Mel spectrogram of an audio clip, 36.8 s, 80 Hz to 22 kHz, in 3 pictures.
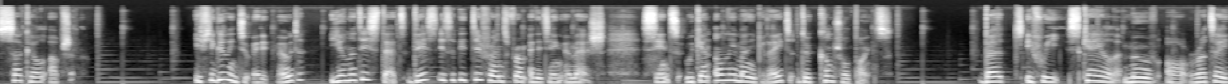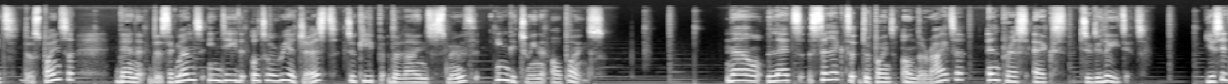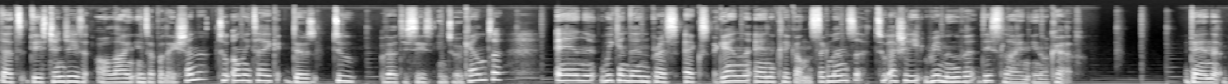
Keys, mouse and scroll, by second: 2.0 scroll up 3, 2.2 middle click, 2.7 Tab, 8.5 click, 10.5 s, 14.5 s, 21.3 click, 22.5 x, 27.1 click, 28.2 shift+click, 32.1 x.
